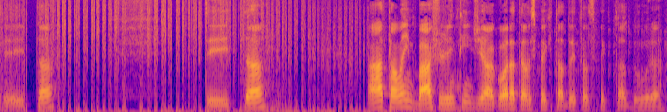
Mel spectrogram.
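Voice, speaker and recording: Medium in pitch and darkish in tone, this man speaks unhurriedly with long pauses. As host of a gaming channel, he chats to his viewers over a casual narrated gameplay video, holding a back-and-forth with himself and blessing his audience.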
